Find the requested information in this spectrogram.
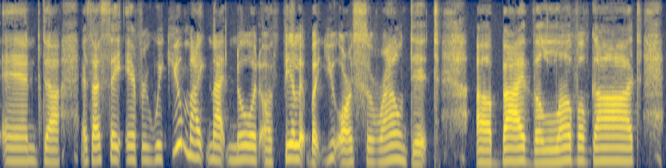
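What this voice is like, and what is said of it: Southern Georgia accent. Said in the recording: “my Southern Georgia accent”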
